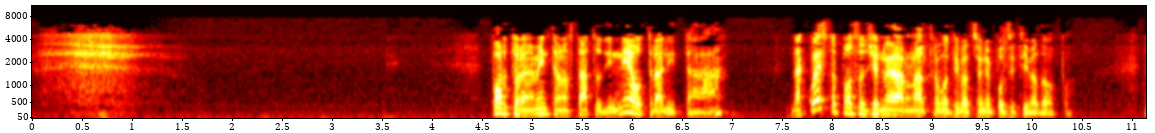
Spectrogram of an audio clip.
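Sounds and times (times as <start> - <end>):
deep breath pushed out forcefully: 0.0 - 1.5
speech: 4.6 - 7.0, 7.6 - 11.1.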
